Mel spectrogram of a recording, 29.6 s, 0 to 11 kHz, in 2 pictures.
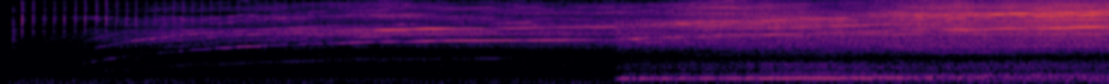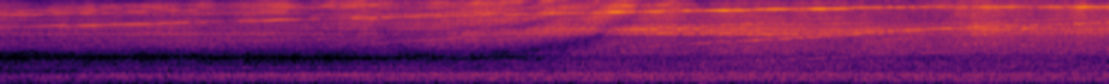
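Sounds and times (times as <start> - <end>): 
plane engine starting up: 8.2 - 29.5.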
